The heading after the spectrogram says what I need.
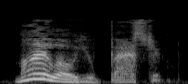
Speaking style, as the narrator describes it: moaned Yossarian

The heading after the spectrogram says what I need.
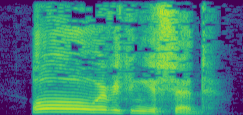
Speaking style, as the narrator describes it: replied Noonan cheerfully

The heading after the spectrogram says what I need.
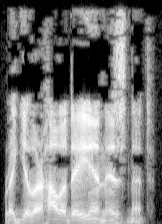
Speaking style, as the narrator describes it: Larry said dryly

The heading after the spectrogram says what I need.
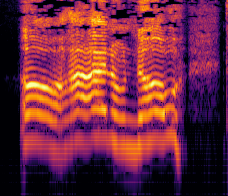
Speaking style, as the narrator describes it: the chaplain groaned

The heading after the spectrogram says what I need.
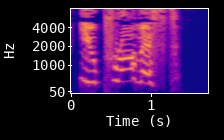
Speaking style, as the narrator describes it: I shouted

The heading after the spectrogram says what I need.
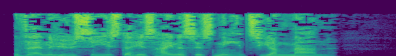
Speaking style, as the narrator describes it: She asked in a remarkably mild tone

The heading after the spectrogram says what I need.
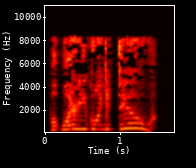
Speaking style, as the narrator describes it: Iska cried

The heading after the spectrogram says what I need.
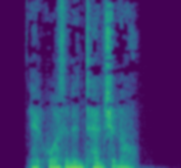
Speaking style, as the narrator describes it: Sage mutters

